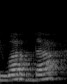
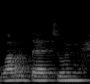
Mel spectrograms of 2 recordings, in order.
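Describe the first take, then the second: First: The word ends without any -tun ending. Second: The word ends with a pronounced -tun ending. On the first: "on n'entend pas le ta à la fin" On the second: "On n'a pas besoin de dire Wardatun"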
